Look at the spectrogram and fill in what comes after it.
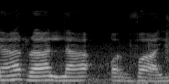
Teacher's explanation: इनके उच्चारण के समय जीभ जो है मुंह के आंतरिक भागों को बहुत ही हल्का सा स्पर्श करती है। इसलिए इन्हें अंतः व्यंजन कहते हैं।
